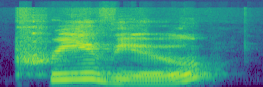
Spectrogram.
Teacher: preview has first syllable stress and it's going to be the e sound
